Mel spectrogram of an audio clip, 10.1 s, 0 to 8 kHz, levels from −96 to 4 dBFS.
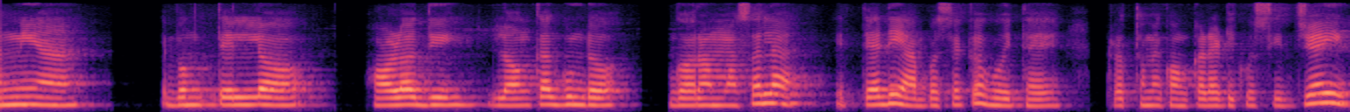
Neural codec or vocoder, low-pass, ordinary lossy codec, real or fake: none; 7.2 kHz; MP3, 64 kbps; real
